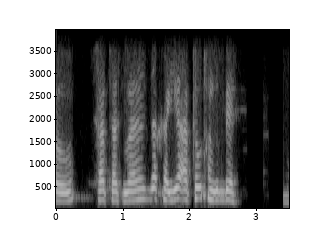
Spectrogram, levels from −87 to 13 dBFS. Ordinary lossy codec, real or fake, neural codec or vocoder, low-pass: Opus, 24 kbps; real; none; 3.6 kHz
